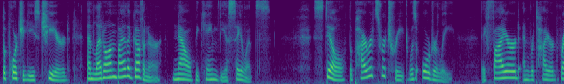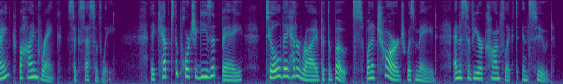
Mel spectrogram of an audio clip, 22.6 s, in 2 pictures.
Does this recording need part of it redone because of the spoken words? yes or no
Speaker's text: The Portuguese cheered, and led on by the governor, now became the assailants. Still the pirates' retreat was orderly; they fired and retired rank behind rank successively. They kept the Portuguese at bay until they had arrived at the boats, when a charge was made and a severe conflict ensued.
yes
